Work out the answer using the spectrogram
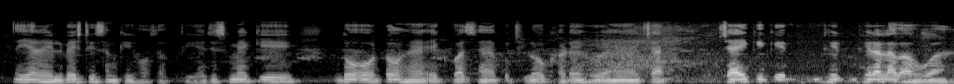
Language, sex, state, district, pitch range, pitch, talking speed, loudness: Hindi, male, Bihar, Jamui, 100-110 Hz, 105 Hz, 165 wpm, -21 LUFS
